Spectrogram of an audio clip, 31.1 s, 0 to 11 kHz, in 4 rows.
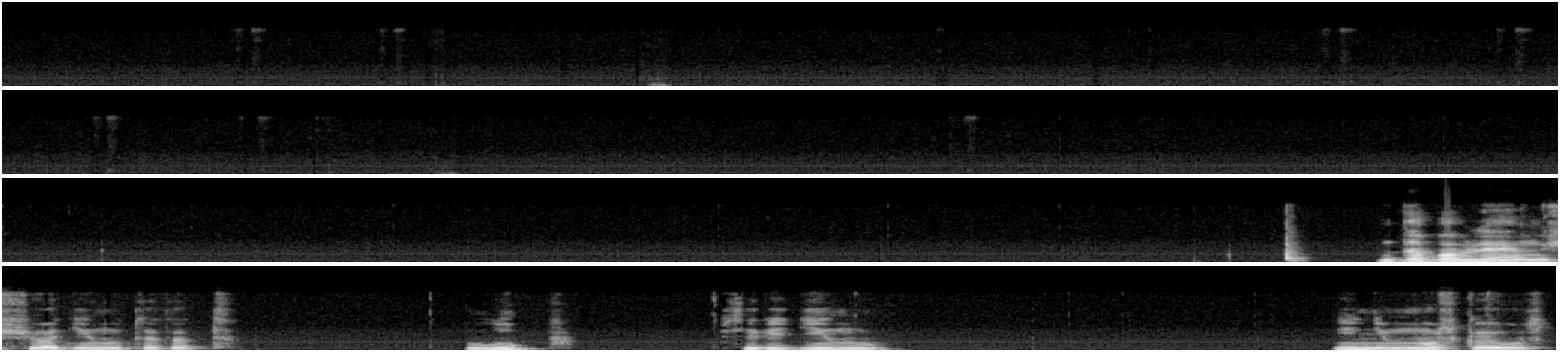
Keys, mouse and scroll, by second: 1.1 shift+click, 1.9 shift+click, 3.1 f, 4.2-4.6 scroll down 2, 4.6 middle click, 6.6 click, 7.4 shift+click, 8.1 click, 8.9 click, 9.9 f, 11.4 scroll down 1, 12.4 click, 12.9 middle click, 15.2 scroll down 2, 15.6 middle click, 17.0 scroll up 1, 17.4 middle click, 19.9 middle click, 23.1 click, 25.5 click, 27.6 middle click, 28.9 middle click, 30.7 click.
